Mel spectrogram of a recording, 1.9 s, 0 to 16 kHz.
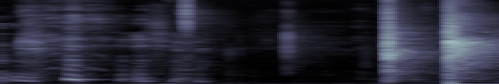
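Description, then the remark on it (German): After a stretch of soft laughing and murmured voices, two loud, sharp hand claps ring out about a quarter second apart, with faint voices continuing beneath them. “Äh, lass mal bei 30 klatschen.”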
